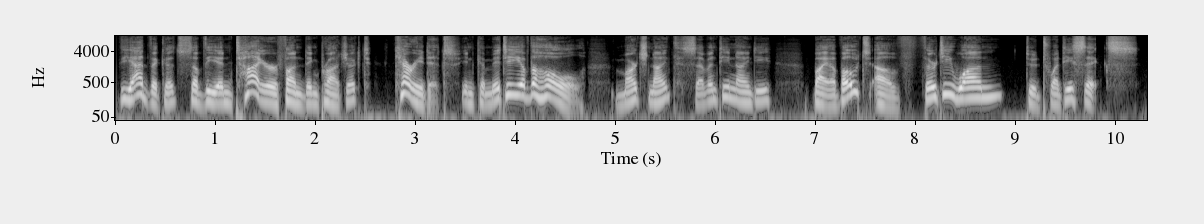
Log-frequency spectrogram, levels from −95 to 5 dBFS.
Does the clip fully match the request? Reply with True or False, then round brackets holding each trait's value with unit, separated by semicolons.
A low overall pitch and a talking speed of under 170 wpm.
False (150 Hz; 155 wpm)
